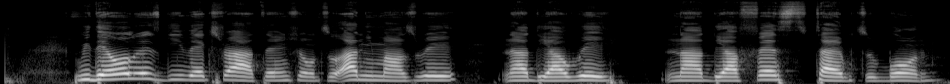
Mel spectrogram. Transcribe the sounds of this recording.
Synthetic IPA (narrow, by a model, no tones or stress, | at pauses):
wideɔlwezɡivɛkstɹaatɛ̃nʃɔ̃ntuanimalswe | nadɛawe | nadɛafɛsttʰːãɪ̃mtʰubɔn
